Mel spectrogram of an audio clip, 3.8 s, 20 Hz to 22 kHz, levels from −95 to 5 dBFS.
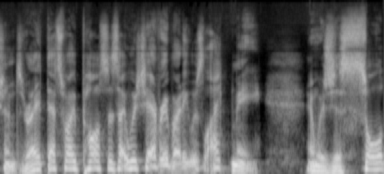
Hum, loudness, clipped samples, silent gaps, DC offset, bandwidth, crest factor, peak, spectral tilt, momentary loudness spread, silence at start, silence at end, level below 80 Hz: none; -13 LUFS; under 0.1%; none; under 0.1%; 17.5 kHz; 12 dB; 0 dBFS; -5 dB/octave; 5 LU; 0 s; 0 s; -38 dBFS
